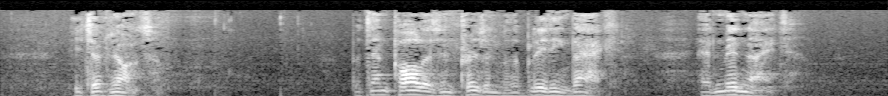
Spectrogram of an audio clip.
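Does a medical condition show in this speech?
Yes: Parkinson's; diagnosed 14 years ago by neurologist in Lincoln, Nebraska, tremor.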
